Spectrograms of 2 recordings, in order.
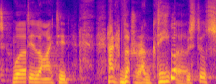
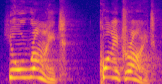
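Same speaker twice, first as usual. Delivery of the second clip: much higher, emphatic; prim posh approval; pompous high voice; 12 semitones higher, slower than usual. Acted. Pompous agreement repeated.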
